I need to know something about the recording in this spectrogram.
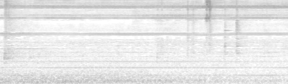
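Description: Factory machinery running: a steady mechanical hum and hiss with a few short clicks about three seconds in.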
